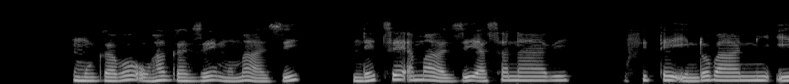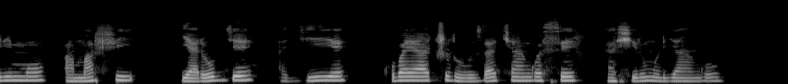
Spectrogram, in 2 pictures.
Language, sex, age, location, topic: Kinyarwanda, female, 18-24, Nyagatare, agriculture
